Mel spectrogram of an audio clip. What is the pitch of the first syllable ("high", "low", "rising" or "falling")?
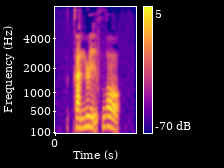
rising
